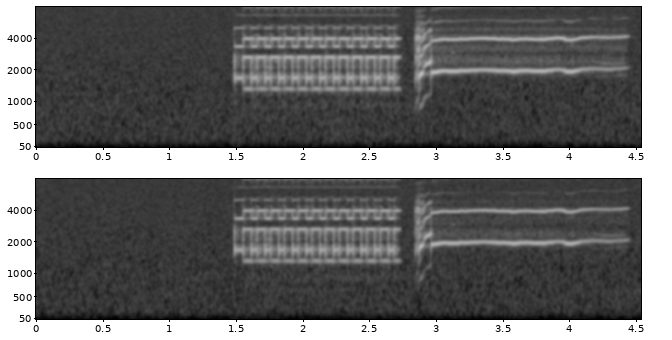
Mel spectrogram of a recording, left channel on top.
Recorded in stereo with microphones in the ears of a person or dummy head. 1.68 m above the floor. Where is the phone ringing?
15° left (ahead or behind).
